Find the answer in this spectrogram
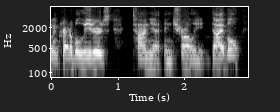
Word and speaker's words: Diable: leaders, Tanya and Charlie Diable. It rhymes with Bible. She taught me that yesterday.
